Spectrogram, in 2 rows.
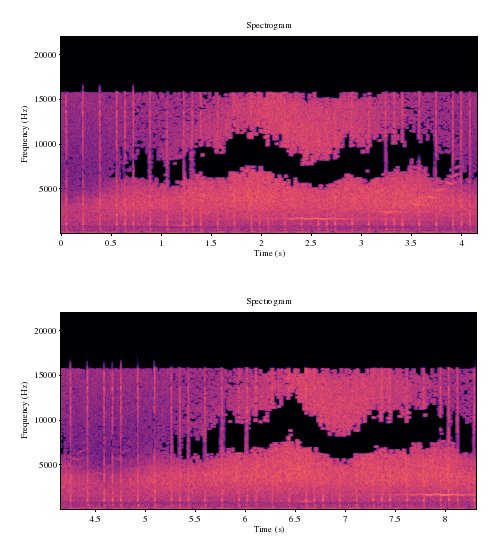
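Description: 1990s hardcore techno from a DJ tape mix: a fast, steady electronic beat under a hissing, noisy layer that sweeps up and down every few seconds.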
